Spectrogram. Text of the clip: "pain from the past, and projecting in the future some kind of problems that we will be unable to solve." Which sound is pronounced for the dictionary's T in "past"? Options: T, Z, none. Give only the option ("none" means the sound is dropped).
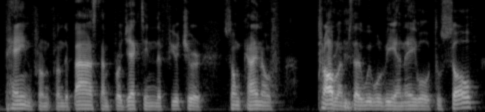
T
